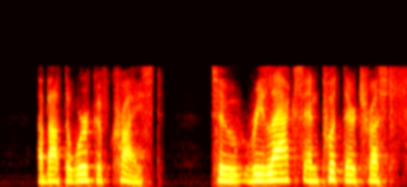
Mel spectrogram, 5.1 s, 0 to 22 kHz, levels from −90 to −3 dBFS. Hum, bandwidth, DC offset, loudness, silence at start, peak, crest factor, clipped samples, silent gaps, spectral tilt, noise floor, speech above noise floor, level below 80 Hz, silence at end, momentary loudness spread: none; 5.2 kHz; under 0.1%; -18 LUFS; 0.5 s; -2 dBFS; 18 dB; under 0.1%; none; -9.5 dB/octave; -74 dBFS; 57 dB; -52 dBFS; 0.15 s; 11 LU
